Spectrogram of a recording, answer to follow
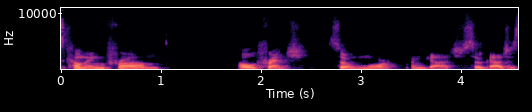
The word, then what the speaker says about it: mort: are we saying okay that's why you pronounce it more not mort because it's from french and that makes total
